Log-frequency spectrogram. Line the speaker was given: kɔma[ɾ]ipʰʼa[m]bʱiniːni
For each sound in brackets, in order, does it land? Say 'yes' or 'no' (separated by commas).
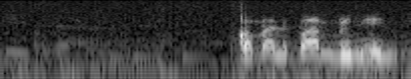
no, yes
